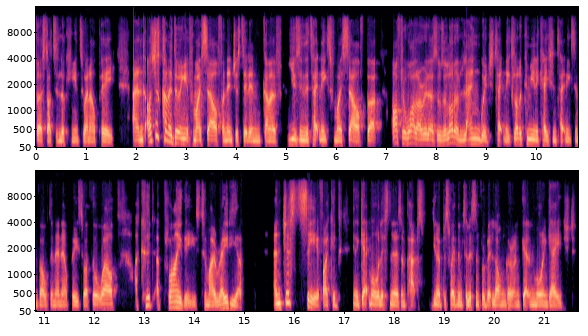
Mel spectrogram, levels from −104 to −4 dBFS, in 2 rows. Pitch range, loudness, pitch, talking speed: 100-145 Hz, -22 LUFS, 115 Hz, 235 wpm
